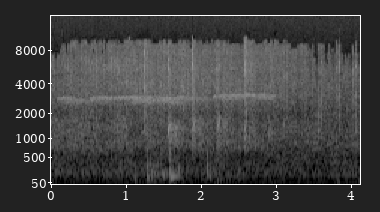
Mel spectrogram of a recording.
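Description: Near silence: faint room tone with a thin, steady high tone and a few soft taps in the middle.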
